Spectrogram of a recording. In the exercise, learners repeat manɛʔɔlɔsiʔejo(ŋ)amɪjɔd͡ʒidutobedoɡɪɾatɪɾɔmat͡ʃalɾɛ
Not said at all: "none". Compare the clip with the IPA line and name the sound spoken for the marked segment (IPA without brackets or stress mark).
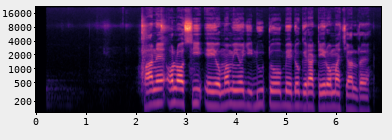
m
